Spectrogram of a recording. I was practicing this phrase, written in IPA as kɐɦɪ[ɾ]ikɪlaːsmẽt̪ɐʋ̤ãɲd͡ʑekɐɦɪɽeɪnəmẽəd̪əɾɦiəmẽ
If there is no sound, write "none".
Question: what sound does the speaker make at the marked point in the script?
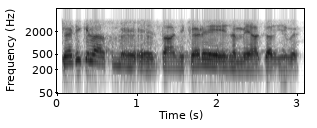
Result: ɽ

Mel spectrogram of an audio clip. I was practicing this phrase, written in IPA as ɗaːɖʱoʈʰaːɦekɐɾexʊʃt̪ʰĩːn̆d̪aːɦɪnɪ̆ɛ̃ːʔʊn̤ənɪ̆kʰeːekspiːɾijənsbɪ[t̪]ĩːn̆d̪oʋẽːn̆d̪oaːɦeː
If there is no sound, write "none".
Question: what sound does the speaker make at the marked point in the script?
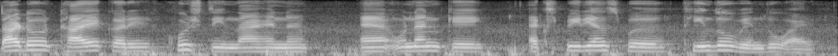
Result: t̪ʰ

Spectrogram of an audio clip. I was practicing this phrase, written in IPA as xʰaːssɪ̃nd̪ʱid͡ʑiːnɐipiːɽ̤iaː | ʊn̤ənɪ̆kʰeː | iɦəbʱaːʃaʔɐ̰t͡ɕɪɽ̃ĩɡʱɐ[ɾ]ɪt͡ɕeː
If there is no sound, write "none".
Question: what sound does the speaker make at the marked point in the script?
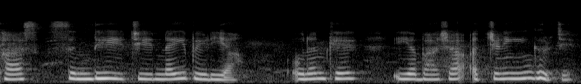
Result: ɾ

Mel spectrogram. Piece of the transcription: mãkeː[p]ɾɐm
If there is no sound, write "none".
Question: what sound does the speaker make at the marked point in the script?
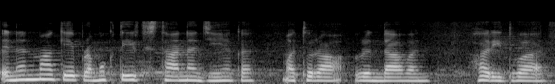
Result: p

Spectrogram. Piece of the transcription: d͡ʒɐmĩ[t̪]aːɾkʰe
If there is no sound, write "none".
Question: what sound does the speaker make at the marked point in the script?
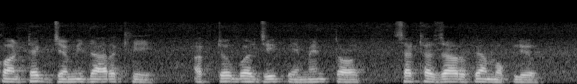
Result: d̪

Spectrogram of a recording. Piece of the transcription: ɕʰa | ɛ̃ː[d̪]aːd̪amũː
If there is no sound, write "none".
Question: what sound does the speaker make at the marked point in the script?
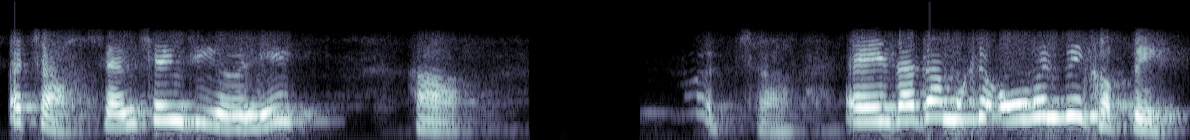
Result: d̪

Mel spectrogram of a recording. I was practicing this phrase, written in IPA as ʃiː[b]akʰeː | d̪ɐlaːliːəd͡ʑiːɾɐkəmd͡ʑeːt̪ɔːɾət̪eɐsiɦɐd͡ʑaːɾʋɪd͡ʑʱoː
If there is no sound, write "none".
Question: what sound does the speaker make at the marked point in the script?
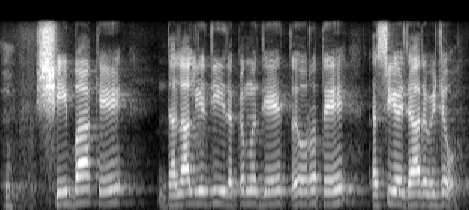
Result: b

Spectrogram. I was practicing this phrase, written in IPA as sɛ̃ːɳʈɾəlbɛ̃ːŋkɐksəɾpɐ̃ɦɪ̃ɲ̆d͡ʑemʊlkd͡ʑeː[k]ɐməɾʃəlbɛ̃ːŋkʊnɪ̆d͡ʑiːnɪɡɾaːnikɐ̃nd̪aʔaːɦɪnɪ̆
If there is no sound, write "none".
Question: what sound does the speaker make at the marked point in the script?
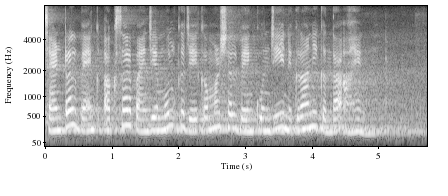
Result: k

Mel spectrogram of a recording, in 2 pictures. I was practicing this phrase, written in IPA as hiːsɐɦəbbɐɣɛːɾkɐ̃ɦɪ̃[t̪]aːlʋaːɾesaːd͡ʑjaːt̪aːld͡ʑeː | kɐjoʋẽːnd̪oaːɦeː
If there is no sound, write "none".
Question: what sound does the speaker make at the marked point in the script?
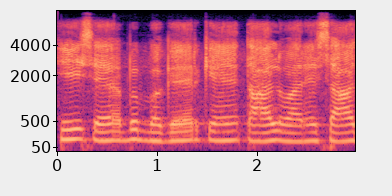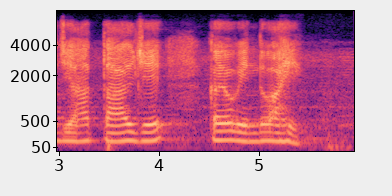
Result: t̪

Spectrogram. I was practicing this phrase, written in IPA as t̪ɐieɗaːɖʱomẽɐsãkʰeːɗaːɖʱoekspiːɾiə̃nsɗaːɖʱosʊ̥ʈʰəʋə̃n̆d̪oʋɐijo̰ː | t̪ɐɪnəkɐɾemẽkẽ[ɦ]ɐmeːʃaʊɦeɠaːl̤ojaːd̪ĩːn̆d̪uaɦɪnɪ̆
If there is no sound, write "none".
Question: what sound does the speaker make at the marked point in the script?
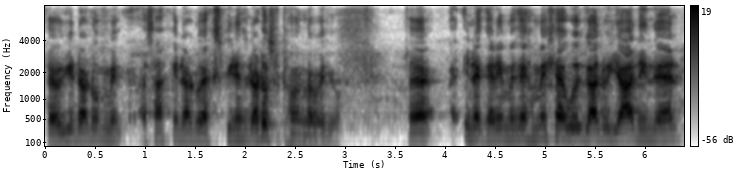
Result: ɦ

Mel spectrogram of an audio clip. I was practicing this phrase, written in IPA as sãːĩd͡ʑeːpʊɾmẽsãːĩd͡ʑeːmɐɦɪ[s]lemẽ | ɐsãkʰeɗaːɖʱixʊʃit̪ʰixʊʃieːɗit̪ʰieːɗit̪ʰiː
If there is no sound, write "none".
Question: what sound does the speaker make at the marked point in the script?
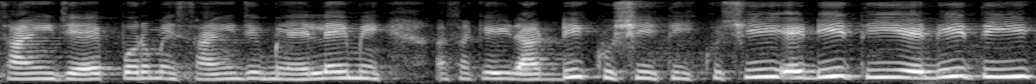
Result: none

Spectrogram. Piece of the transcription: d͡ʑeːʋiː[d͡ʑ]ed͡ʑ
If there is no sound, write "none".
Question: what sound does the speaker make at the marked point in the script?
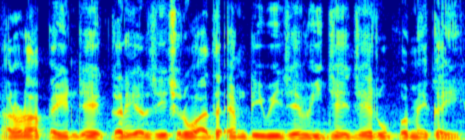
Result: d͡ʑ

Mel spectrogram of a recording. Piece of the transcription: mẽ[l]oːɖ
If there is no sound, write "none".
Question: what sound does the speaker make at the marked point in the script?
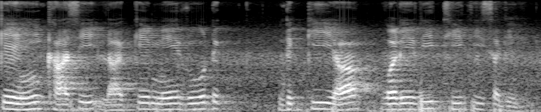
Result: ɾ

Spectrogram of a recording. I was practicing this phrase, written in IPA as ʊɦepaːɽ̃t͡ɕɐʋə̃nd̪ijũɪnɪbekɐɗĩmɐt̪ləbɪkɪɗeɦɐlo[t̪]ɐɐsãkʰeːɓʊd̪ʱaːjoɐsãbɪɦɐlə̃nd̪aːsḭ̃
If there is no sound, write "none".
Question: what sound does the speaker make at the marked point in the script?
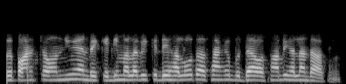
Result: t̪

